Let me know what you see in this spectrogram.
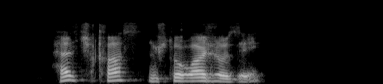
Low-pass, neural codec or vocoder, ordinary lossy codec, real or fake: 7.2 kHz; codec, 16 kHz, 8 kbps, FunCodec, trained on LibriTTS, 25 frames a second; Opus, 32 kbps; fake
